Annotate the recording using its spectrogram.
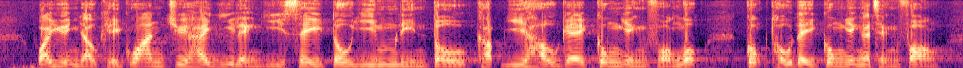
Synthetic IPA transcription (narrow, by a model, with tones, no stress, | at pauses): wɐ˨˥jɥyː˨˩njɐ˨˩wkʰe˨˩jkʷwaː˥nt͡ʃyː˨˧ɦɐ˨˥jjiː˨lɪ˨˩ŋjiː˨˩se˧jt̪o˧wjiː˨m̩ː˨˧liː˨˩nt̪o˨wkʰɐ˨p̚jiː˨˧ɦɐ˨wkɛː˧kʊ˥ŋjɪ˨˩ŋfɔː˨˩ŋʊ˥k̚ːʊ˥k̚t̪ʰo˨˥wt̪e˨jkʊ˥ŋjɪ˨˧ŋkɛ˧t͡sʰɪ̰˨˩ŋfɔː˧ŋ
